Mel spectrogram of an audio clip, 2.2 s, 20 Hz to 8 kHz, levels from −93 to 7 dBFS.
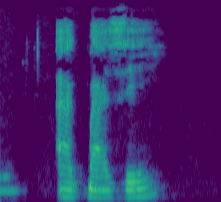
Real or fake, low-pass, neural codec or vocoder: real; 7.2 kHz; none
